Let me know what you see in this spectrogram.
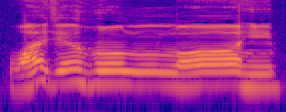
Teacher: وجہ جیم کے اوپر قلقلہ ہوگا۔ اللہ کا نام موٹا ہوگا کیونکہ اس سے پہلے ہا کے اوپر پیش ہے، ٹھیک ہے۔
